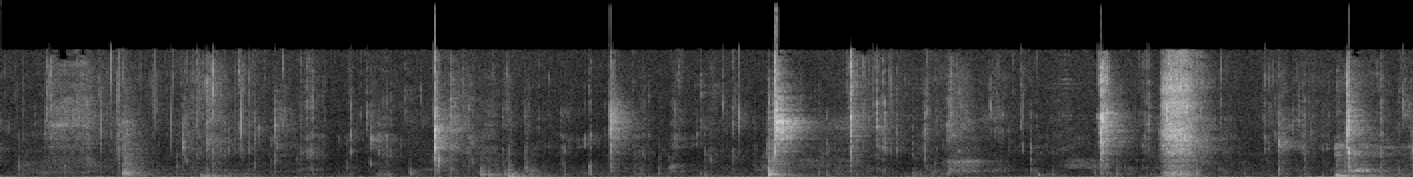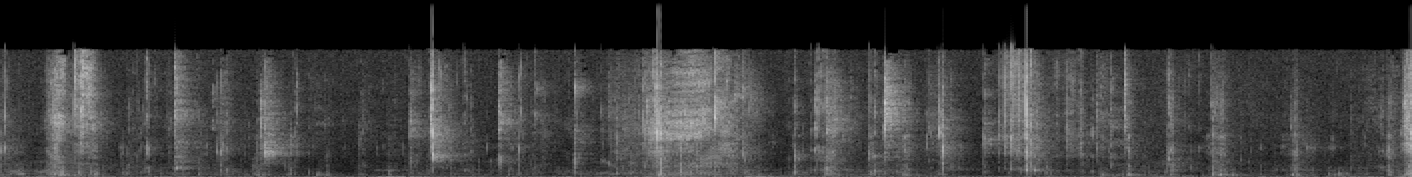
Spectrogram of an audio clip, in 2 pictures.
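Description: Close-up eating sounds: irregular chewing, biting and lip-smacking clicks as chicken and rice are eaten by hand.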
